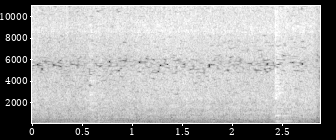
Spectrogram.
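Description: Shallots frying in a pan while being stirred, a dense steady sizzle with a spatula scrape near the end, loud and close with no talk.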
